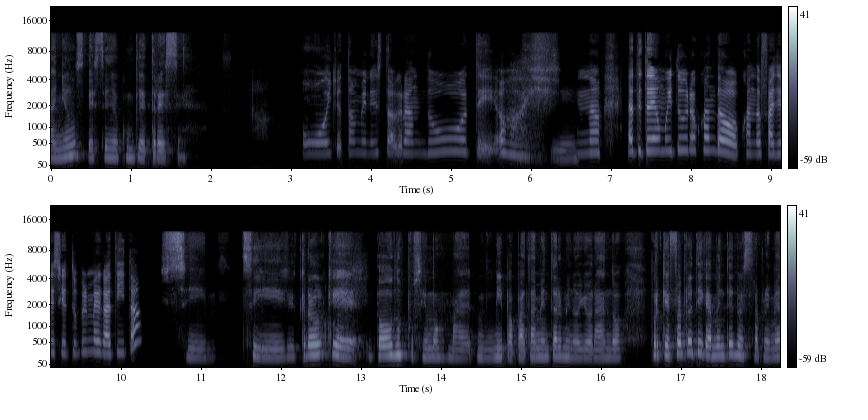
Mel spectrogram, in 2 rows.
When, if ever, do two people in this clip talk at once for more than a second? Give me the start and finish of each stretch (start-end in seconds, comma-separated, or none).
none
